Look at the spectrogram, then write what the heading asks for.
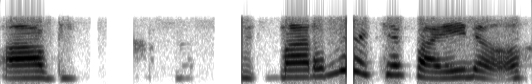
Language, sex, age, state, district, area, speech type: Malayalam, female, 18-30, Kerala, Idukki, rural, conversation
